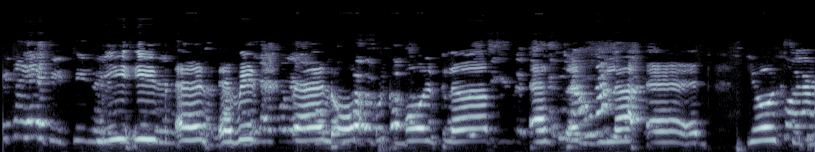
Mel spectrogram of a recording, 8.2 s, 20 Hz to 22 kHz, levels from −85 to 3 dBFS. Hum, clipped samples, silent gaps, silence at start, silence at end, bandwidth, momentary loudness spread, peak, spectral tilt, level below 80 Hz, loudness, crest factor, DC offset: none; under 0.1%; none; 0.05 s; 0 s; 7.4 kHz; 10 LU; -2 dBFS; -2 dB/octave; -72 dBFS; -16 LUFS; 16 dB; under 0.1%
